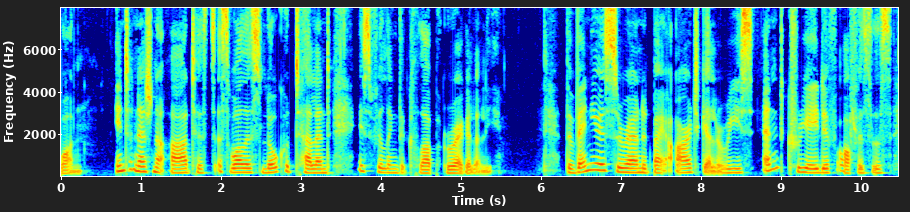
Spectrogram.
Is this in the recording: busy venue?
no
